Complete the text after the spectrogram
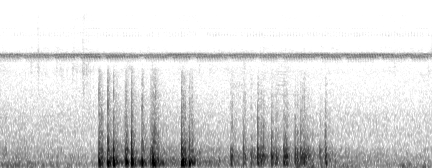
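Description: Firework shells crackle and thud in quick bursts.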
